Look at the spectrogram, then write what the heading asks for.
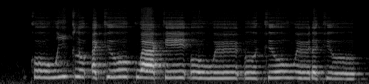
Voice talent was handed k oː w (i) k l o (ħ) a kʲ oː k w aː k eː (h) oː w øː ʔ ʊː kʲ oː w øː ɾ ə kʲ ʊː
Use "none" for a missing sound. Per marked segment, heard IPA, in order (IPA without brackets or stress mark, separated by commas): i, ʔ, ʔ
